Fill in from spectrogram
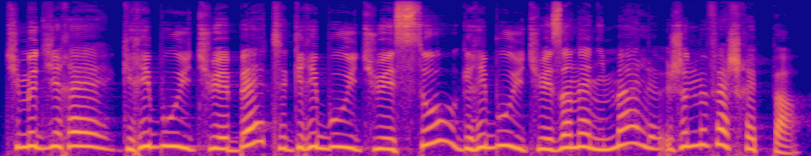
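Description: Gribouille, a simple-hearted young servant boy, eager and rambling, with a raised, innocent pitch, as a woman reads him. His voice is warm and mellow, and it sits dry and close. This is storybook reading. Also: normal speed, dry recording, lightly acted. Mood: naive, earnest. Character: simple-minded, earnest young male servant.

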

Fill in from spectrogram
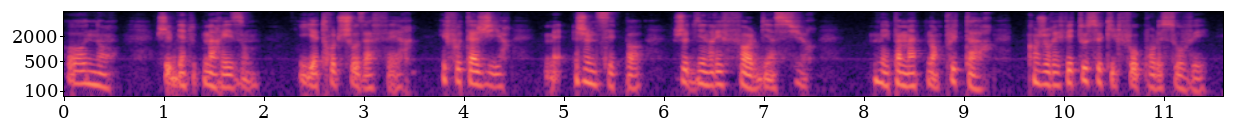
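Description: Reader doing a desperate young woman, breathy near-whisper, gravelly. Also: medium pitch, normal speed. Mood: despairing. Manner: soft breathy half-whisper. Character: young working woman in despair.

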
